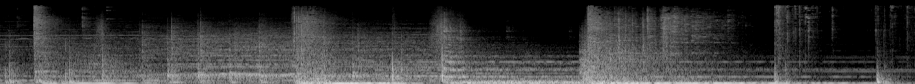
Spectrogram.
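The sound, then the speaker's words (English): A door is smashed in with a series of loud, heavy crashes and splintering bangs, several forceful impacts over about nine seconds amid a continuous rumbling clatter, with no voices. “Oh, crap! The door!”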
